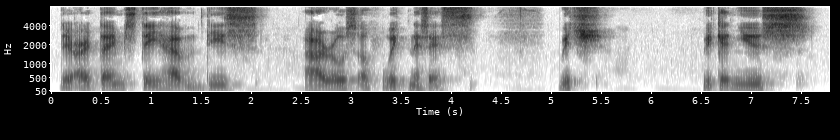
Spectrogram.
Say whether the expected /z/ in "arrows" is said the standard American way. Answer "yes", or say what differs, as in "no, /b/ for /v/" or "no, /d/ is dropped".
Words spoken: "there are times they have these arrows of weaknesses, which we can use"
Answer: no, /s/ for /z/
